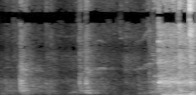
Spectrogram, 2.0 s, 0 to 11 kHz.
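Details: 1980 Ski-Doo Blizzard 5500 vintage snowmobile, first start attempt in many years: two sharp recoil pulls that don't catch, then a short rough sputter that dies. It fires briefly but won't keep running.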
